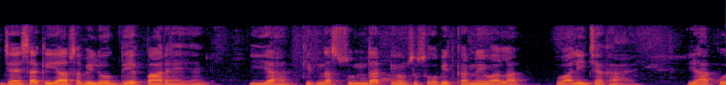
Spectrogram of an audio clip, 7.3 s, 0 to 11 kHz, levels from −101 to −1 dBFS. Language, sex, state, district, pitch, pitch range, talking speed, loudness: Hindi, male, Uttar Pradesh, Varanasi, 125 Hz, 115-135 Hz, 175 wpm, -38 LUFS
